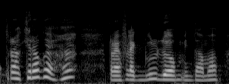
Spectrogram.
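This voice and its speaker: A woman's voice: medium pitch, rapid-fire. A young woman from Indonesia, a guest in a casual interview, telling a childhood story and acting out the voices she quotes. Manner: lively storyteller who acts out quoted voices loudly. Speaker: guest, content creator.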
